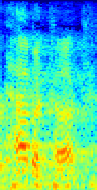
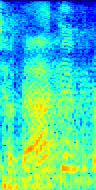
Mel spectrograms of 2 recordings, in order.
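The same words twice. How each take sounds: First: Habakkuk stressed on the first syllable, HAB-uh-kuk; Habakkuk with the beat on HAB; alternative pronunciation. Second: Habakkuk stressed on the second syllable, huh-BACK-uk; Habakkuk with the beat on BACK; alternative pronunciation. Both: Shown as a demonstration. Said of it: "It's pronounced both ways".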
